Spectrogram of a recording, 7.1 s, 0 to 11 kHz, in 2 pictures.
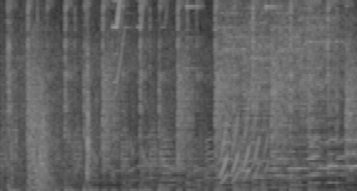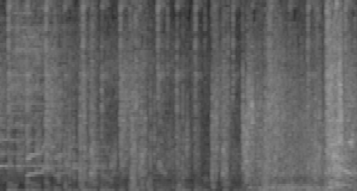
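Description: Rapid bursts of weapon fire and impacts from the video game Metal Gear Solid 2 Substance, dense and loud throughout, with crashing hits and clattering shots layered over a busy game soundscape.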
